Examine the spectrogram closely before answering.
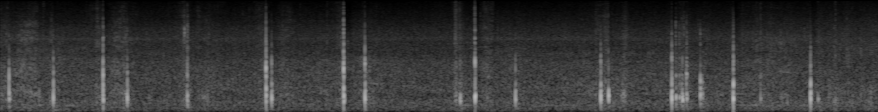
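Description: Kitchen knife cutting through watermelon and knocking against a wooden cutting board: about twenty sharp chops in an irregular rhythm, two or three a second.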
